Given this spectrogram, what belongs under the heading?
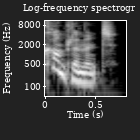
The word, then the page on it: complement: British English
